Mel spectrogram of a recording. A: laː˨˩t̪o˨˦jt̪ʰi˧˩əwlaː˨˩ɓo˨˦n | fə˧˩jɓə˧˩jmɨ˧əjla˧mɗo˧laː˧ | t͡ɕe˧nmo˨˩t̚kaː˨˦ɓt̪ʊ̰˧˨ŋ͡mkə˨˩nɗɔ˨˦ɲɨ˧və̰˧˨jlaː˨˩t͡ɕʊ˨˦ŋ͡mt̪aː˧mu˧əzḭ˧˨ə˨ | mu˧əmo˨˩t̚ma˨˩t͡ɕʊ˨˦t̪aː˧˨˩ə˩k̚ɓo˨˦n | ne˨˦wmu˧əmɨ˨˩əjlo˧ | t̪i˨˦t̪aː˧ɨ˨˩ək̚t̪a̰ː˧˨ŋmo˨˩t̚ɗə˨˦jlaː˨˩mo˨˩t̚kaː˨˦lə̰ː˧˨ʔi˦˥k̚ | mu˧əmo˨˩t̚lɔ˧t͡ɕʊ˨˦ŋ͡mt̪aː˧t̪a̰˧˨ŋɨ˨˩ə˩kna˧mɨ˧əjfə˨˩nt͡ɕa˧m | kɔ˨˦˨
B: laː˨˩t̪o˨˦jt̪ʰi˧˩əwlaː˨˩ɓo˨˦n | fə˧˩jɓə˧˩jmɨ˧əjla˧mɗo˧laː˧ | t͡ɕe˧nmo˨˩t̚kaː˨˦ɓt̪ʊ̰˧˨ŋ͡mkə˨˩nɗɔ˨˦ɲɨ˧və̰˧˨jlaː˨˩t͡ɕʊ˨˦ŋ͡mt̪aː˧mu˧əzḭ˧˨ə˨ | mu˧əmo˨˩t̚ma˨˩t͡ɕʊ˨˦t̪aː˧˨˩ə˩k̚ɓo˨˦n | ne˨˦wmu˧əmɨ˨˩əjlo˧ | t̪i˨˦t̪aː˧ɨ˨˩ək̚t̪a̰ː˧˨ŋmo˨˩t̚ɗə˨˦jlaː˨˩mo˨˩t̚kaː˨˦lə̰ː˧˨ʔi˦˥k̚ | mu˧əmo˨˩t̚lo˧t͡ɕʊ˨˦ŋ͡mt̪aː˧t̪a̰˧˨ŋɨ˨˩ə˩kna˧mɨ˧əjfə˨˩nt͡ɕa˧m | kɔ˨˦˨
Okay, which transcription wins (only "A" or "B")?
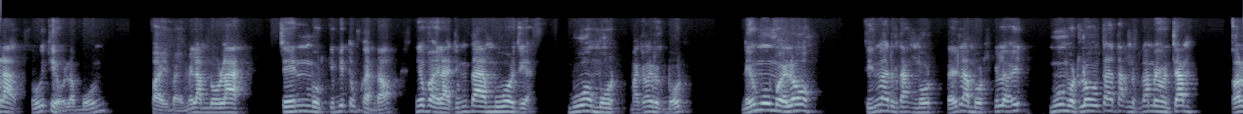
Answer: B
